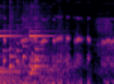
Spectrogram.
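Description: Several frogs croak in a video game, a dense cluster of rapid, buzzy croaks that thin out into a few separate calls toward the end, close and steady, with no voices.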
